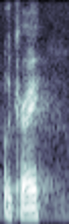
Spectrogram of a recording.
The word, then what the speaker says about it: Lecrae: Lecrae? Is that how you say his name? – Yep, Lecrae.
